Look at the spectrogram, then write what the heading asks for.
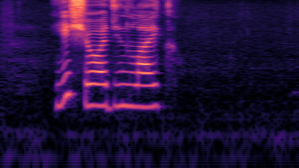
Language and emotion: Russian, positive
